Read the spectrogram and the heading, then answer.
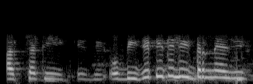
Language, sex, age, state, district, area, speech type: Punjabi, female, 30-45, Punjab, Barnala, rural, conversation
